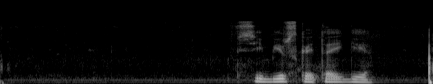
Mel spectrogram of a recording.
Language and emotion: Russian, neutral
